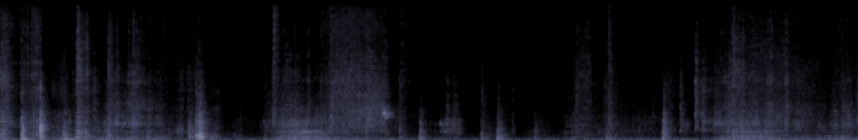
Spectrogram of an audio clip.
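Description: A white cardboard trading-card box being handled and set down on a table: scattered light knocks and clicks, with a soft sliding, rustling stretch about three seconds in.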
